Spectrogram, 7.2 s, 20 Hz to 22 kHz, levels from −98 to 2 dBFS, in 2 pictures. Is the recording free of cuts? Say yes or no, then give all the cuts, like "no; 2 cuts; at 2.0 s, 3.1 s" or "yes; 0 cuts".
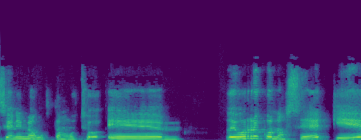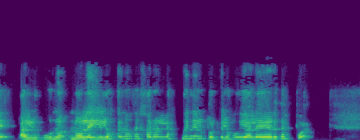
no; 3 cuts; at 2.3 s, 3.8 s, 4.8 s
